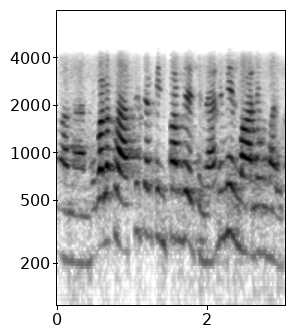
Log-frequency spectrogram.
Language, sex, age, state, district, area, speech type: Telugu, female, 18-30, Telangana, Nagarkurnool, rural, conversation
